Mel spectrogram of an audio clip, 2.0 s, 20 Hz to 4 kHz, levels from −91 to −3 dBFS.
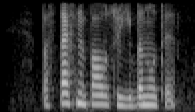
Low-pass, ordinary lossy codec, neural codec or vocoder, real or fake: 3.6 kHz; none; vocoder, 22.05 kHz, 80 mel bands, Vocos; fake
